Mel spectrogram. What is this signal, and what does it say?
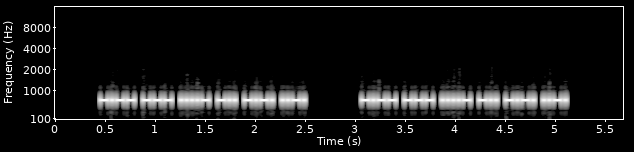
Morse code, heard as a keyed tone, about 46 wpm, 700 Hz. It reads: YO4DCF YO4DCF
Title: DXCC-100 Call Signs - 6 Characters - Repeated 2x - 45wpm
